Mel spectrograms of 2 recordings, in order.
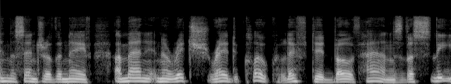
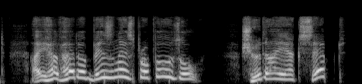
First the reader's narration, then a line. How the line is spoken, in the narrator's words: he shouted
